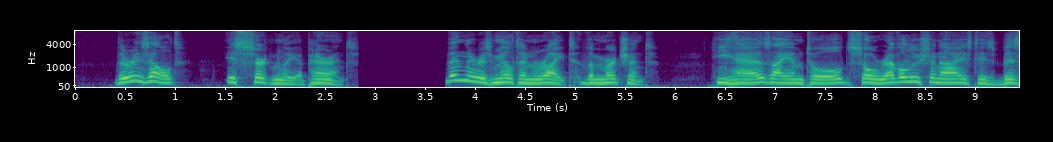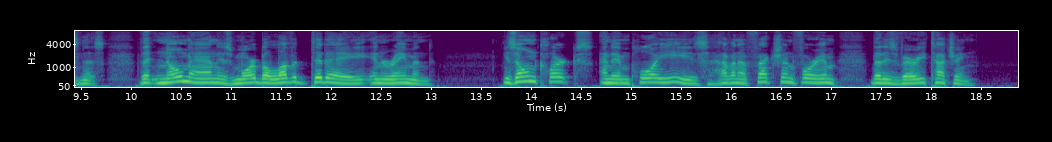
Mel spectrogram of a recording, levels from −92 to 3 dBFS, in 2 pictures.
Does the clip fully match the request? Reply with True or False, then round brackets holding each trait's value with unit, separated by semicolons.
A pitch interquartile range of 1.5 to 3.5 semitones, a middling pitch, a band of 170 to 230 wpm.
False (3.2 semitones; 160 Hz; 140 wpm)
